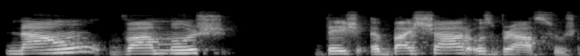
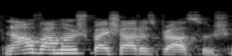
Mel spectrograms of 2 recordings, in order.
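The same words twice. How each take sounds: First: "Não vamos baixar os braços" spoken very slowly, syllable by syllable; slow Portuguese demo. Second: "Não vamos baixar os braços" at normal speed; "Não vamos baixar os braços" said fluently, as in normal talk; plain Portuguese. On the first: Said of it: "repeat that for us and teach us". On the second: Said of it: "teach us a bit of Portuguese". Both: Shown as a demonstration.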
